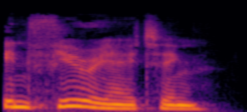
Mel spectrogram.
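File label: "infuriating", British English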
